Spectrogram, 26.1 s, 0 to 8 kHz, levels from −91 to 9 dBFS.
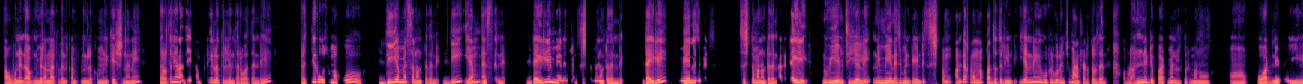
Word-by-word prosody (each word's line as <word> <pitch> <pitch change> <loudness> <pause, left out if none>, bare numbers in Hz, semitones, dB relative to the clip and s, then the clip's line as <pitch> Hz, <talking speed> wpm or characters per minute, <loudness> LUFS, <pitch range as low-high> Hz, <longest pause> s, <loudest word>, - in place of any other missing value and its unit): అవునండి. 160 +1 +1
అప్పుడు 180 +3 -2
మీరున్నారు 170 0 +1
కదండీ 170 0 -4
కంపెనీలో 170 +2 -3
కమ్యూనికేషన్ 155 0 -2
అని. 165 +7 0 0.5
తర్వాత 180 +6 -1
నేను 250 -2 +3
అదే 425 - -2
కంపెనీలోకెళ్ళిన 205 -6 -2
తర్వాతండి. 135 +3 -3 0.7
ప్రతిరోోజు 230 +5 +1
మాకు 205 +2 -3 0.8
డిఎంఎస్ 230 +2 +5
అని 200 - +1
ఉంటదండి. 145 -4 -4 0.2
డి.ఎం.ఎస్. 205 - +1
అని. 130 -3 -2 0.6
డైలీ 195 +9 +5
మేనేజ్‌మెంట్ 200 +1 -5
సిస్టమని 180 +3 -3
ఉంటదండి. 135 -4 0 0.5
డైలీ, 180 - +6 0.4
మేనేజ్‌మెంట్, 190 +3 +3 0.6
సిస్టమని 195 -4 +1
ఉంటదండి. 135 0 -2
అంటే - - -16
డైలీ 200 -2 +7 0.4
నువ్వు 200 -1 +2
ఏం 185 - +5
చేయాలి? 170 -1 +2 0.2
నీ 190 - +3
మేనేజ్‌మెంట్ 180 -1 +1
ఏంటి? 155 +6 -2
సిస్టము. 155 -5 -3 0.2
అంటే 200 +6 -1
అక్కడ 235 -4 -6
ఉన్న 200 +2 +2
పద్ధతులు 180 0 -1
ఏంటి? 150 -2 -3
ఇయన్నీ 225 +2 +2 0.2
వూటుల 210 -1 -1
గురించి 195 +1 -2
మాట్లాడుతులదండి. 155 -6 -2 0.3
అప్పుడు 195 -2 -6
అన్ని 210 +5 +5
డిపార్ట్‌మెంట్లతోటి 180 -2 -2
మనం 160 -1 0 0.6
ఆహ్, 145 0 -2 0.3
కో 170 - +1
ఆర్డినేటయ్యి 165 -2 +1
180 Hz, 120 wpm, -22 LUFS, 160-200 Hz, 0.8 s, డైలీ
